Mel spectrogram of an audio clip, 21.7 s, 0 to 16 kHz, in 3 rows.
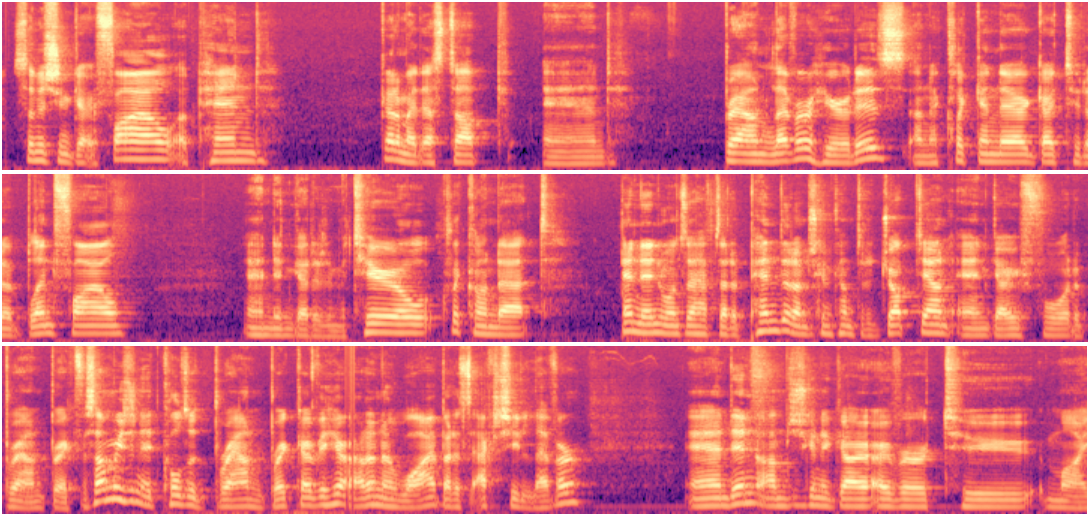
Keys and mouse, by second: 10.6-11.1 drag, 16.2 z, 16.7-21.7 middle drag, 17.3-17.9 drag, 17.3-17.9 right drag, 18.4-21.7 drag, 18.4-21.7 right drag.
